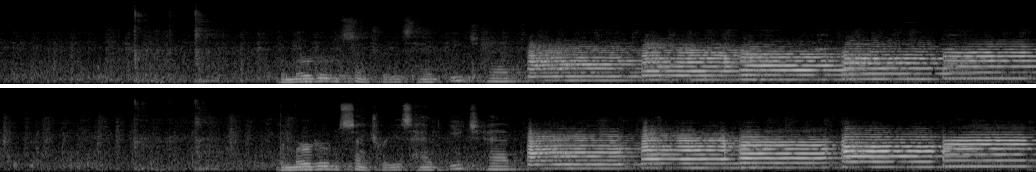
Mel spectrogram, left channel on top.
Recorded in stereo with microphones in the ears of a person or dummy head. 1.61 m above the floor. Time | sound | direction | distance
1.2 | a zipper | centre (ahead or behind) | 2.5 m
2.8 | a man speaking | 40° right (ahead or behind) | 0.6 m
5.3 | a trumpet | 40° right (ahead or behind) | 1.4 m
